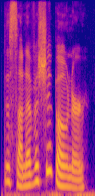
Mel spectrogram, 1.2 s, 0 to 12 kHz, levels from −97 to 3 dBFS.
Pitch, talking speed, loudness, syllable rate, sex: 190 Hz, 250 wpm, -16 LUFS, 6.8 syllables/s, female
